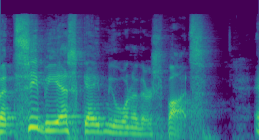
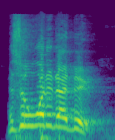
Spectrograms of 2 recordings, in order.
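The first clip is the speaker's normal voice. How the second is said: high, loud rhetorical question; rising excitement; 10 semitones higher, 8 dB louder, faster than usual. Acted. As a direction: build the suspense up big. Preacher builds to punchline.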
